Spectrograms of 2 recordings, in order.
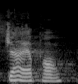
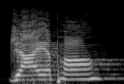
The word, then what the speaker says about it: Jayapal: it was just jayapal if you're gonna say my name please say it right it's jayapal jayapal do you would you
